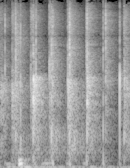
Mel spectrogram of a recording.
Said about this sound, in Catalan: Dit això, per tots i també per l'escola La Mercè, demano un fort aplaudiment.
